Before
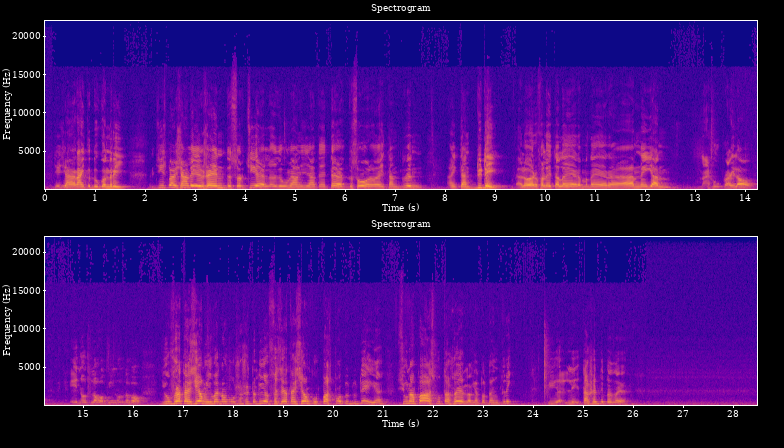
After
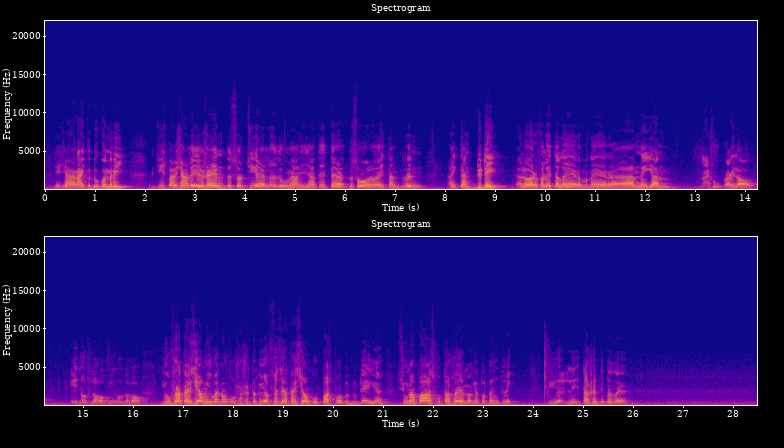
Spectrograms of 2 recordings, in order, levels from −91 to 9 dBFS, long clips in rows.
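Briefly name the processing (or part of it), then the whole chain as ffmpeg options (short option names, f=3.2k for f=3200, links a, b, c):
through cloth: -filter_complex "[0:a]lowpass=7.9k,highshelf=f=2.5k:g=-12.5,asettb=1/sr,asplit=3[a][b][c];[a]atrim=end=18.974[d];[b]atrim=start=18.97:end=20.75,asetpts=PTS-STARTPTS,afade=t=in:d=0.004:c=qsin,afade=t=out:st=1.776:d=0.004:c=qsin,highpass=f=100:w=0.5412,highpass=f=100:w=1.3066[e];[c]atrim=start=20.746[f];[d][e]acrossfade=d=0.004:c1=hsin:c2=qsin[g];[g][f]acrossfade=d=0.004:c1=qsin:c2=hsin,volume=-2.5dB"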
